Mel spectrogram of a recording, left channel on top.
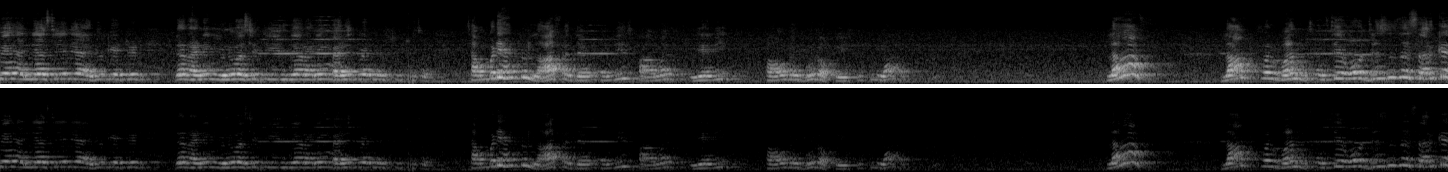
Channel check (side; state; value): right; quieter; 15.4 dB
